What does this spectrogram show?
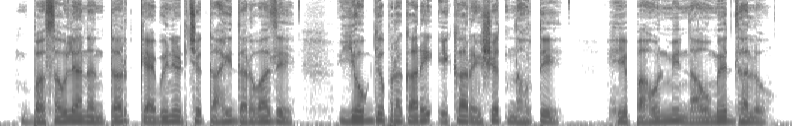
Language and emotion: Marathi, sad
